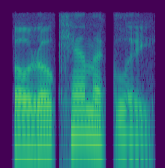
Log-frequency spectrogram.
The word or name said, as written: photochemically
